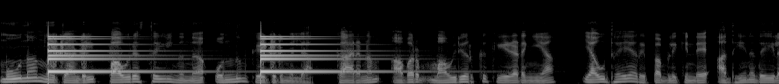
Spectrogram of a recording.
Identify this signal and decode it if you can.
Clock strike, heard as a bell, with speech in Malayalam. 2. Two o'clock.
